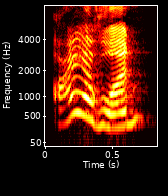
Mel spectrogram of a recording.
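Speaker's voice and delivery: high, loud announcement; calling out. A narrator's reading. Mister Chang offers a solution, calling out. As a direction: call it out over a crowd. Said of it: "Mister Chang call out".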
